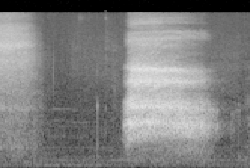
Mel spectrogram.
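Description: Breathing during a mat Pilates exercise: a close exhale fading out, a pause, then a long forceful hissing breath through the mouth that tapers off.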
